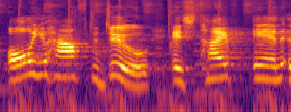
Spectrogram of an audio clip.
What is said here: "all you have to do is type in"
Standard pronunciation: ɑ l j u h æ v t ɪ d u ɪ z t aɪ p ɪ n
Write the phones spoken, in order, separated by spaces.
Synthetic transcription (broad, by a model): ɑ l j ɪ h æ f t ɪ d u ɪ z t aɪ p ɪ n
